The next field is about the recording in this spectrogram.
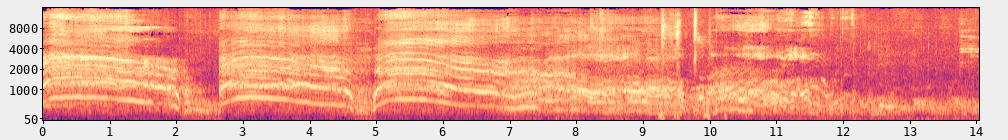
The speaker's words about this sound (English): those people that were mocking Noah for building that ark begin to scream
